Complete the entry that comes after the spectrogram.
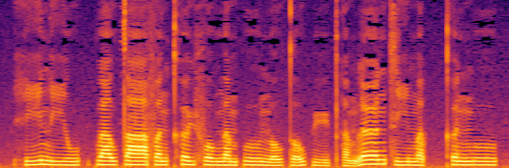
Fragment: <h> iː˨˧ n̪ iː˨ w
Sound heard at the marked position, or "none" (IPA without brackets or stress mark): h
